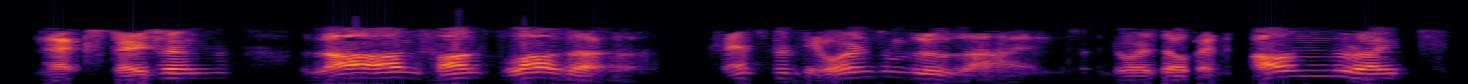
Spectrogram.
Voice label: metro announcement; the music man

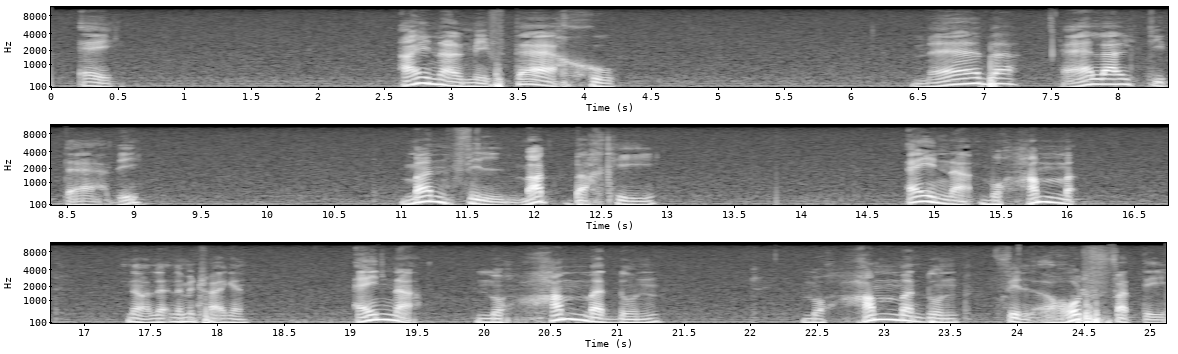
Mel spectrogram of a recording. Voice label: arabic

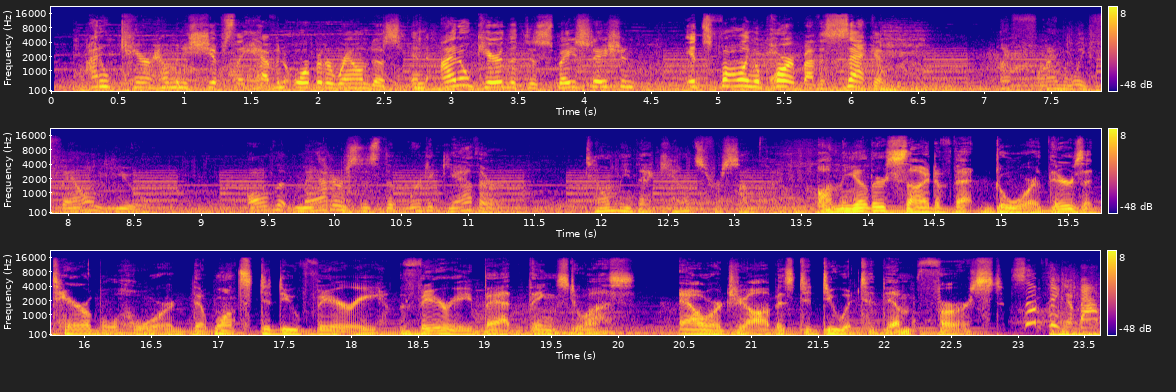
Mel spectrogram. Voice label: character voiceover

